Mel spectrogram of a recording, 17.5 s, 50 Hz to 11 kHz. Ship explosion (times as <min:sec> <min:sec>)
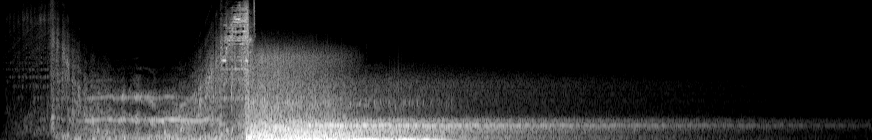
0:04.9 0:09.7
